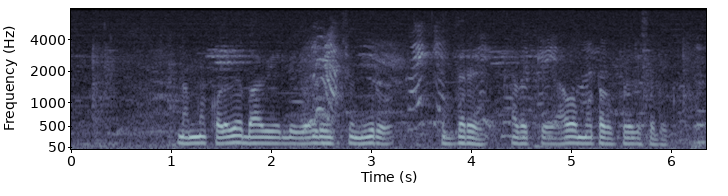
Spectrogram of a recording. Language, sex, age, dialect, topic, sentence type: Kannada, male, 25-30, Central, agriculture, question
